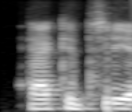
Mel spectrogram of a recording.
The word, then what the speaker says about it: Hecate: is it Heck or Hecate? Hecate I think is is more proper for the pronunciation of Greek.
